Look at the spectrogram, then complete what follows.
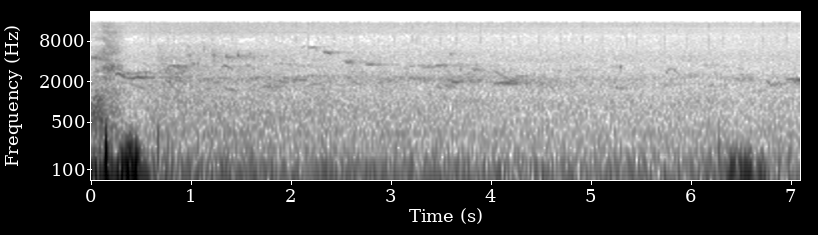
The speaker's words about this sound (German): Ich weiß nicht, ob es immer noch auf dem Mikrofon drauf ist. Hier auf der Aufnahme. Ich lasse euch einfach trotzdem mal daran teilhaben, in der Hoffnung, ihr könnt ein bisschen idyllisches Vogelgezwitscher hier ein bisschen mitnehmen.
